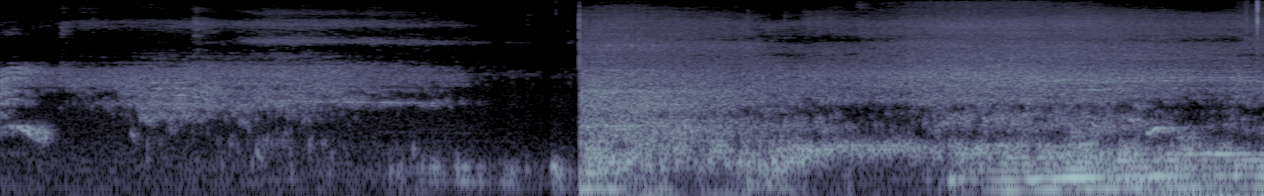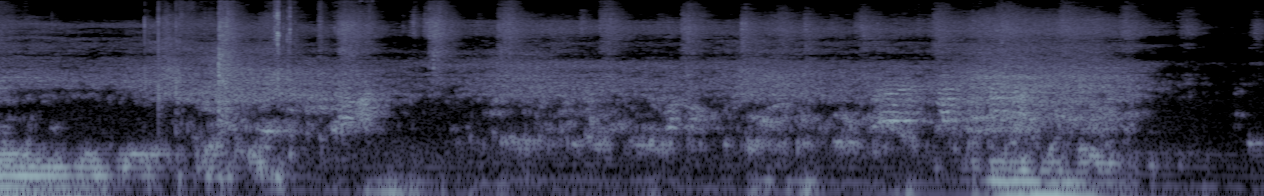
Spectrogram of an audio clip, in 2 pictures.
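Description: Background music, starting suddenly about six seconds in after a stretch of faint noise.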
